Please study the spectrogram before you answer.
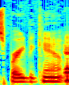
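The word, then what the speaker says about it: Sprague de Camp: Am I saying that right, Sprague DeCamp? – Yes. Okay. Sprague.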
